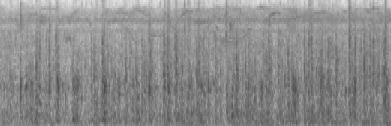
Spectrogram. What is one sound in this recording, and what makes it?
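A horse's hooves clop on stone.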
